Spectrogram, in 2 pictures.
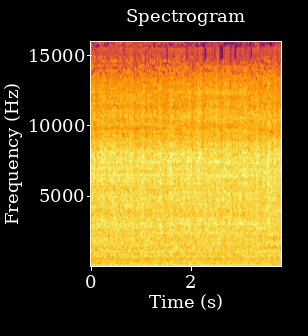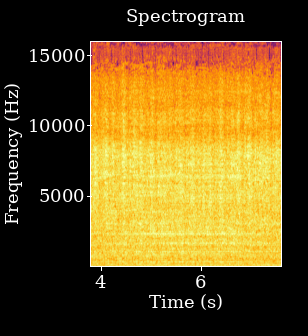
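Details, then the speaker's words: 2012 Bryant Legacy air conditioner outdoor unit with scroll compressor, at 66°F for the final run of 2023. A steady low electrical buzz sits over the fan and compressor drone; it has sounded worse since about August. Cause unknown. "thing sounds like I feel like this thing has kind of sounded worse over the uh the course of the Season you know you know like how it you hear that buzzing right now"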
